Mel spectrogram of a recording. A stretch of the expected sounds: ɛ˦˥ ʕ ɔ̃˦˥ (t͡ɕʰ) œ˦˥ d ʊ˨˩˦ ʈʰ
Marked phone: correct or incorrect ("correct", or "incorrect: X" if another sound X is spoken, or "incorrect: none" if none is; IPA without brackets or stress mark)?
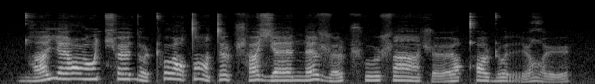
correct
